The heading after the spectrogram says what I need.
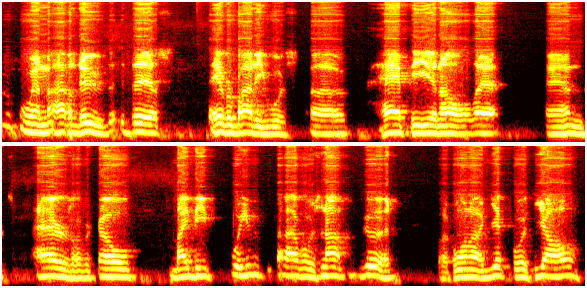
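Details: Adult man with aphasia, a member of a conversation support group, describes how the group helps him; a presenter repeats his words afterwards; aphasia.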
